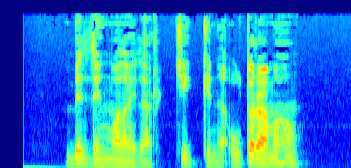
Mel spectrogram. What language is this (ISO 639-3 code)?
bak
